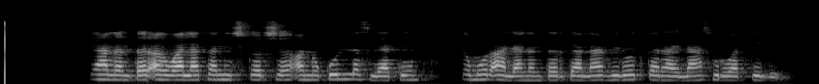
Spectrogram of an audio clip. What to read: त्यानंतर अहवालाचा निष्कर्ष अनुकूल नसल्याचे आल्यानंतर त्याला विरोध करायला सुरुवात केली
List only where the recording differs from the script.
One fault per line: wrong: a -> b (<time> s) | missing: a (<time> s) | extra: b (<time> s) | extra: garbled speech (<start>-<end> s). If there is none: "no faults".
extra: समोर (4.6 s)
